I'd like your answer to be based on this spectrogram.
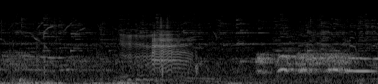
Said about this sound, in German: Der Tag bricht an in der Landgemeinde Galadinho im Nordosten Brasiliens. Die Ziegen werden aus ihrem Korall freigelassen und rennen in die Trockensteppe, wo sie den ganzen Tag über nach Futter suchen.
